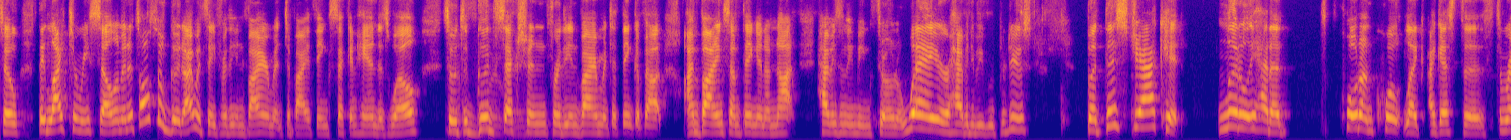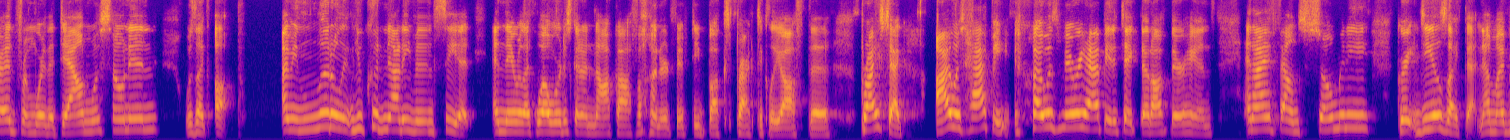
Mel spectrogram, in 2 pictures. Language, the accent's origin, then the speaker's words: English; Oklahoma, United States; I'm from Oklahoma, I'll butcher every name, so it's all good.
